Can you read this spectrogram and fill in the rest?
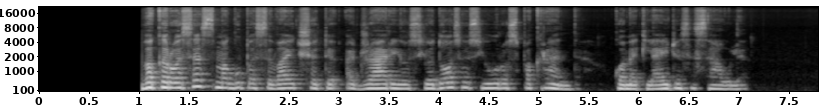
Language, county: Lithuanian, Telšiai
